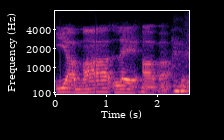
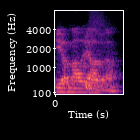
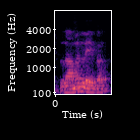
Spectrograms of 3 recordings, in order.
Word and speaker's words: Iamaleava: I'm being told that Nico's name is pronounced Nico Iamaleava. Iamaleava. Does not roll off the tongue like Ali Yes, Baba, I unfortunately. pronounce it Lama Leva, but that is wrong because it's That is very wrong. That's very wrong because there's an I, not an L, as the first letter.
